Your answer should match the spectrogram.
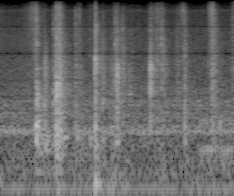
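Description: A tarot deck being shuffled by hand, overhand: the cards click and slap together in about six short, unevenly spaced taps.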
